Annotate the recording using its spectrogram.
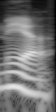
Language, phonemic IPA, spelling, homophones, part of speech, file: German, /meːr/, mehr, Meer, pronoun / determiner / adverb, De-mehr.ogg
- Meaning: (pronoun) something more; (determiner) comparative degree of viel: more; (adverb) 1. more 2. no longer, never again, nothing more, not anymore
